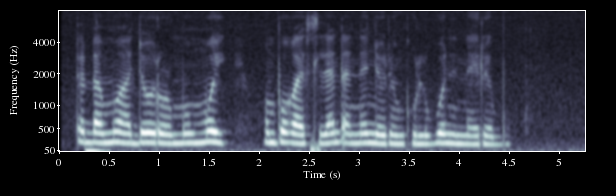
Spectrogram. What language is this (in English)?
Masai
